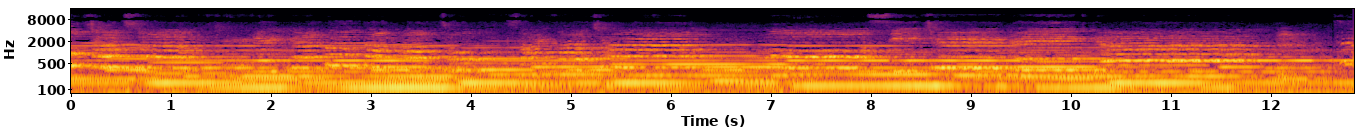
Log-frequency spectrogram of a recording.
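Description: Small mixed church choir singing a slow hymn in Chinese, in several parts, with long held notes.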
